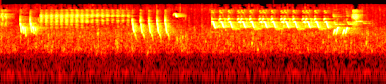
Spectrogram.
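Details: Sikatan londo, a caged flycatcher, pours out quick high rattles, a run of descending whistled slurs, then a second dense trill in stacked tones, lively and continuous, paired with trickling water to encourage other birds to sing.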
